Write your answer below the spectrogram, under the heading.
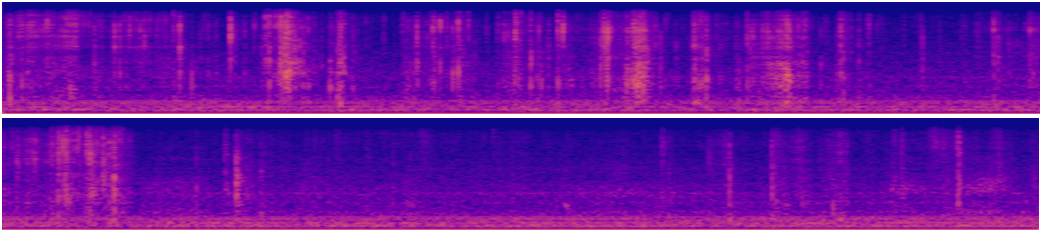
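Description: Foil Pokémon TCG booster pack crinkling and tearing open for about six seconds, then only faint scattered clicks of the cards being handled. A steady low hum runs underneath.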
